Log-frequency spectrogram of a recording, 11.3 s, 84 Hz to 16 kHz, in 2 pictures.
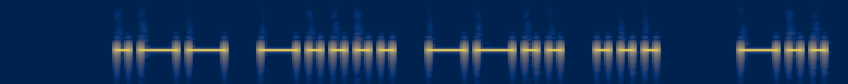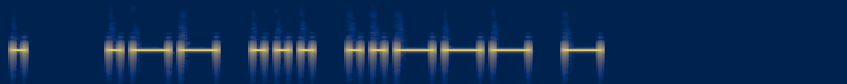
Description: Morse code, heard as a keyed tone, about 15 wpm, 700 Hz. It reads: W6ZS DE WS2T
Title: USA Callsign DE Callsign - 4 Characters - 15wpm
